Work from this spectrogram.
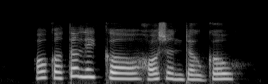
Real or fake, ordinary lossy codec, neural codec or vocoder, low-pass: fake; MP3, 96 kbps; codec, 16 kHz, 0.8 kbps, ZipCodec; 7.2 kHz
